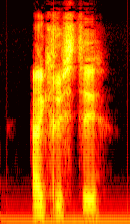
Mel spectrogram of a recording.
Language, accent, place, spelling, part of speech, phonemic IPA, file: French, France, Lyon, incruster, verb, /ɛ̃.kʁys.te/, LL-Q150 (fra)-incruster.wav
- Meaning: 1. to embed, to inlay 2. to gatecrash, to stay (for a long time), to overstay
